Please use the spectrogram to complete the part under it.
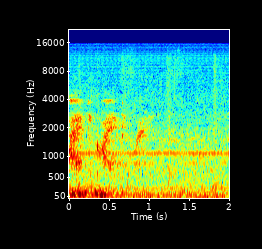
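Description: A young woman speaks briefly and calmly into a close microphone.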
